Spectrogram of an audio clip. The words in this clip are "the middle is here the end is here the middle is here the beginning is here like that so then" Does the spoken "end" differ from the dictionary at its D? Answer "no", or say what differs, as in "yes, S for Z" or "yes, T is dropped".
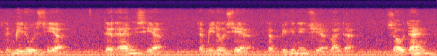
yes, D is dropped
